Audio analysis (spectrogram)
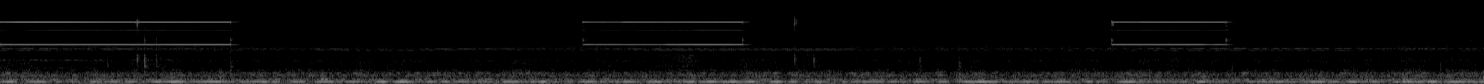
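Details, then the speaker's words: Multimeter continuity beeps while probing LED pads on an LED bulb MCPCB: three clear high-pitched beeps, each track connected, confirming an intact 10-LED series circuit. "तो देखिए ये भी connected है इसी तरह से अगर मैं चेक करता जाऊं तो आपको कंटिन्यू जो है वह लगातार मिलती जाएगी"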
